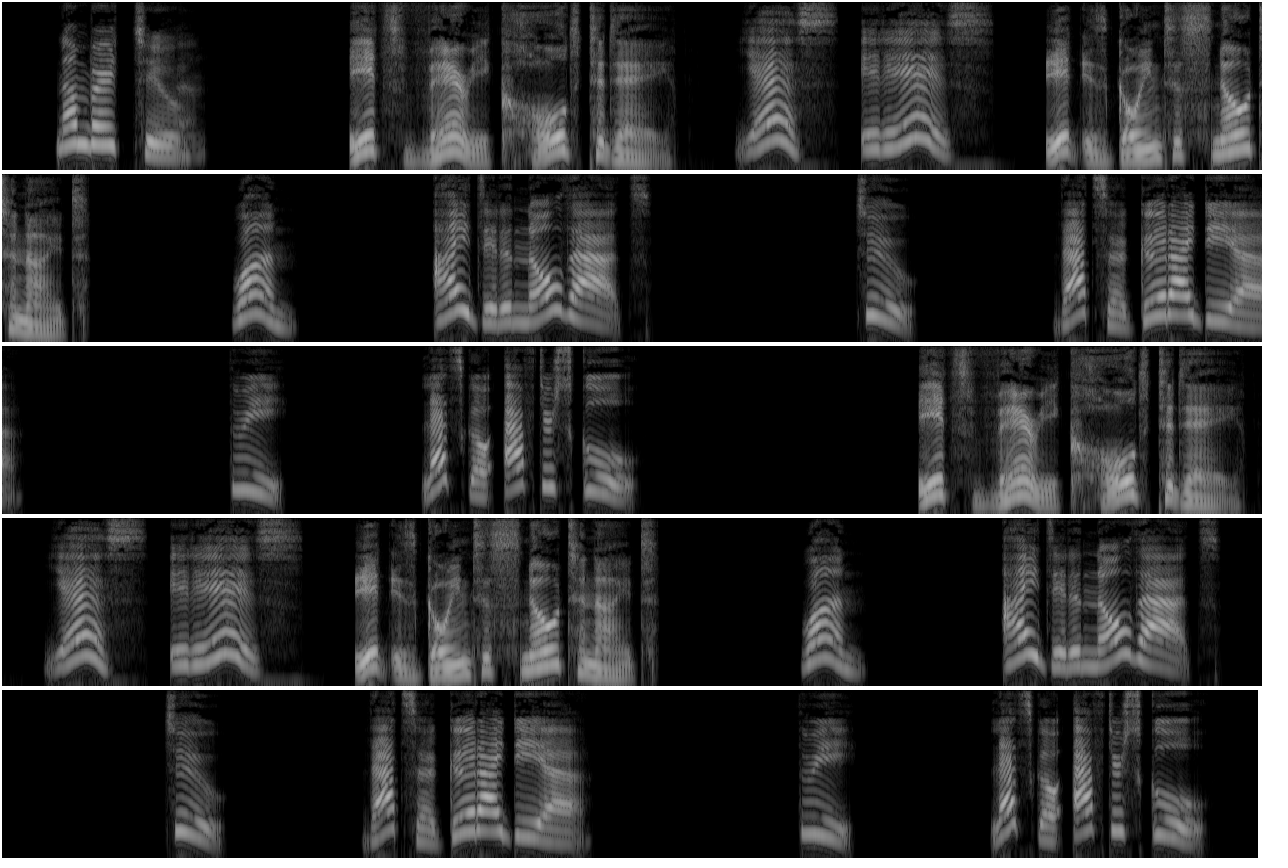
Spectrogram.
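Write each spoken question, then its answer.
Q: It is going to snow tonight.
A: 1: I didn't know that.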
